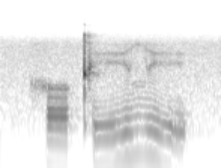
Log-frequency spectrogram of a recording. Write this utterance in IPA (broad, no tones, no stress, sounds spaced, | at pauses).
h oː kʼ yː ʎ yː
